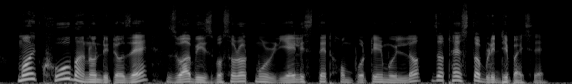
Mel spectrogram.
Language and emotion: Assamese, happy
